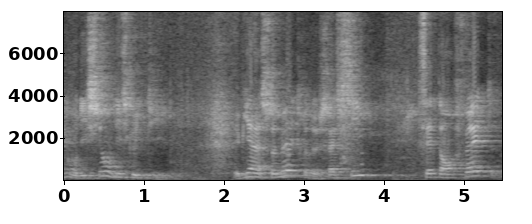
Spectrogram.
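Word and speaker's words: Maistre: le maître, c'est le mestre, si vous voulez, en 2 mots, le mestre, le maître, puisque le S, il n'y a pas besoin de le prononcer, hein, ça fait un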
